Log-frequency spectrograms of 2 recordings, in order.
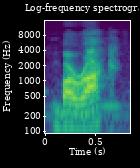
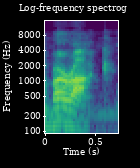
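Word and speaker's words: ברק: So lightning or a flash of light in Hebrew is pronounced barak or barak.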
